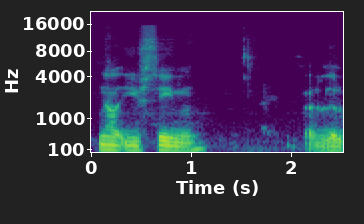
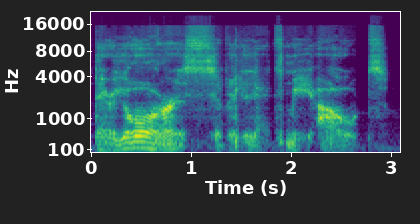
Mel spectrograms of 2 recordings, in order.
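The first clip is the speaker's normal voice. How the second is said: hissed, whispered creature bargaining; a trapped dragon tempting them with riches; whispery pleading dragon; 10 semitones higher, 4 dB quieter than usual. Acted.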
